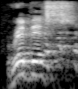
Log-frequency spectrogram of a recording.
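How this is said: The word ends with an S sound.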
